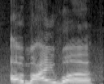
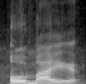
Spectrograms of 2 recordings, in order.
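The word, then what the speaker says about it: お前: That's That's the point cuz the first word isn't am I. It's oh my. Kind of like you would spell it O M A E.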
